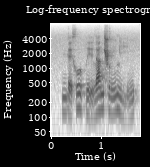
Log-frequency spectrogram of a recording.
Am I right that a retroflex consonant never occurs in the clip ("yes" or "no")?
no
